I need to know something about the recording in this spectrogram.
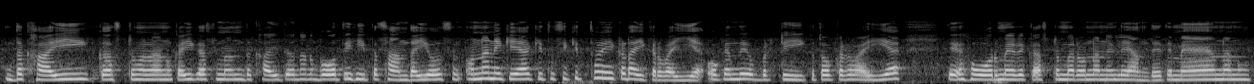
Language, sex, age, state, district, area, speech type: Punjabi, female, 30-45, Punjab, Mansa, urban, spontaneous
